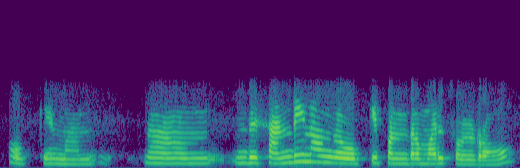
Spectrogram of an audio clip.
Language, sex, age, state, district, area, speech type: Tamil, female, 30-45, Tamil Nadu, Mayiladuthurai, rural, conversation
